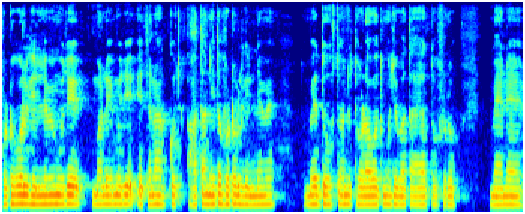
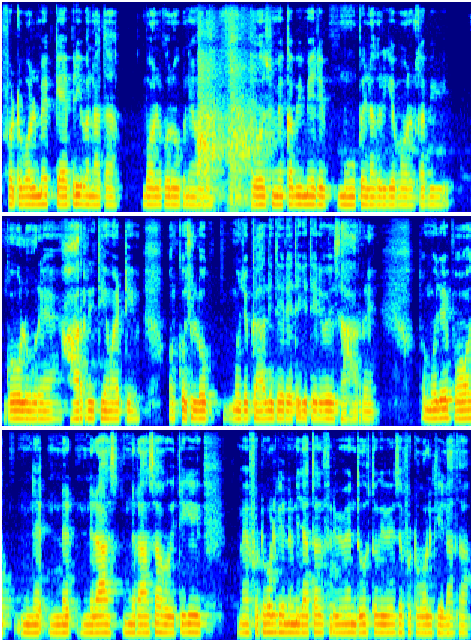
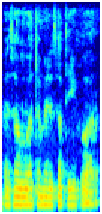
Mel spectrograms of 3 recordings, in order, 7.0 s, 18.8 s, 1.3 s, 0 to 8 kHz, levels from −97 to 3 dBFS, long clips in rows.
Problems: background sounds at intervals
